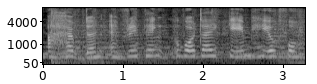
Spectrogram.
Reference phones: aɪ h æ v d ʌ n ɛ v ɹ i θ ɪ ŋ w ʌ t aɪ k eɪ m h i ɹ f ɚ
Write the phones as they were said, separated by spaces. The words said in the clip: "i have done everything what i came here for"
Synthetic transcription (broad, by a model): aɪ h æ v d ʌ n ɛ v ɹ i t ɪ ŋ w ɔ t aɪ k eɪ m h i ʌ f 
